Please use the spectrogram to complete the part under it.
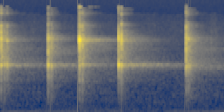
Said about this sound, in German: Unheimliche Geräusche sind aus dem Zimmer zu hören. Die Skelette klappern mit ihren Knochen.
